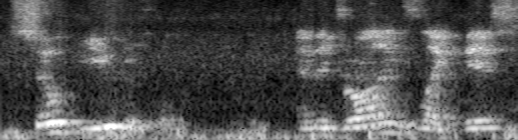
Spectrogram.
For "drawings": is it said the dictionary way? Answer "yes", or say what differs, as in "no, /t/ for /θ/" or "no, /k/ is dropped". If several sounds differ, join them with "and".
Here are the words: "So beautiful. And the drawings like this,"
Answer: yes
